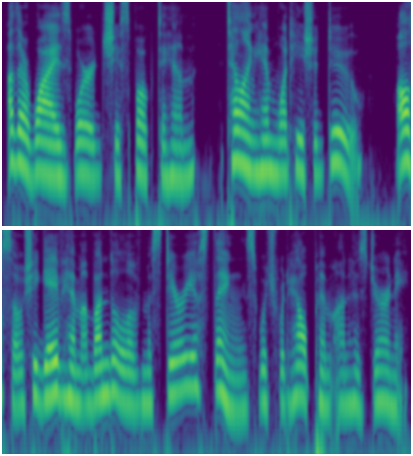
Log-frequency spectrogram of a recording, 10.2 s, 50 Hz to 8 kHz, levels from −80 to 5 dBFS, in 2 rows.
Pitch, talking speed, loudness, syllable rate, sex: 170 Hz, 170 wpm, -19 LUFS, 4.0 syllables/s, female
